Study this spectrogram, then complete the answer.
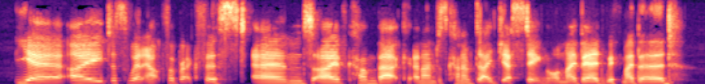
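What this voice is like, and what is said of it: Australian accent. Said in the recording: “if I recognize that brogue, perhaps from the land down under.”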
